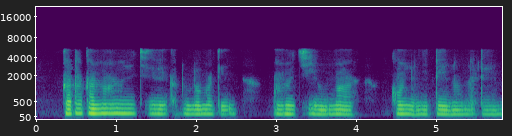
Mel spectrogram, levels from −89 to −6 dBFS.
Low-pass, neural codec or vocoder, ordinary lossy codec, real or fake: 5.4 kHz; autoencoder, 22.05 kHz, a latent of 192 numbers a frame, VITS, trained on one speaker; AAC, 32 kbps; fake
